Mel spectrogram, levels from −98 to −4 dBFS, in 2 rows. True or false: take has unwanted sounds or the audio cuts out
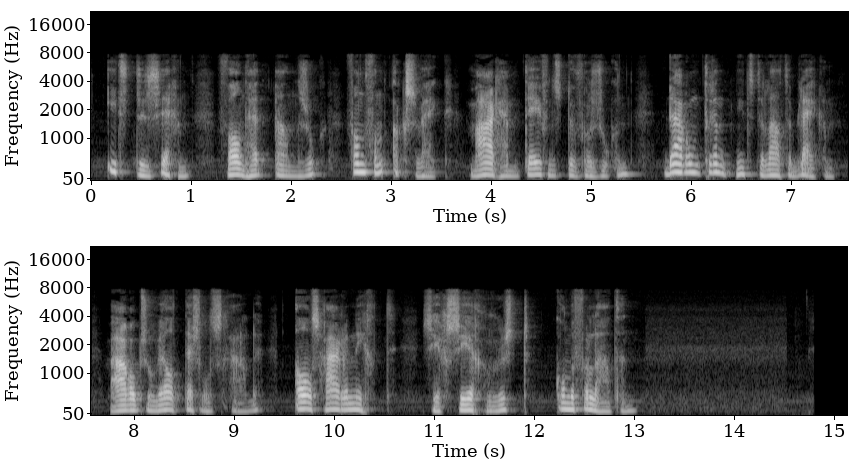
false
